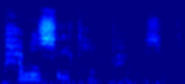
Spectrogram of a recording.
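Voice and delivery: soft, hushed whisper.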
